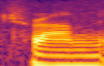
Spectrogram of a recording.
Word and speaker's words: train: I believe train is pronounced tran in French.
